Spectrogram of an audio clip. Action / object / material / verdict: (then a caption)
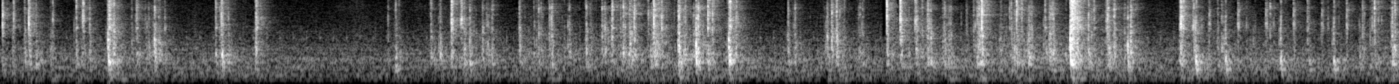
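tap / plastic computer keyboard / plastic / none. Long nails type on a pink plastic computer keyboard with white keys, first with two hands and then with one. Quick, bright plastic clicks and taps come in uneven bursts with a short pause near the start, with no low-end weight.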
